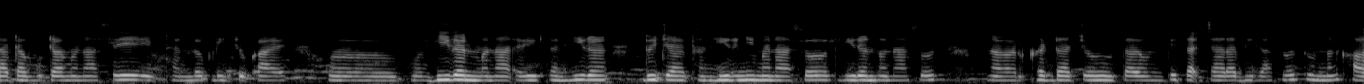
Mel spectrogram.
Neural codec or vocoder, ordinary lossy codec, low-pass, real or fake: codec, 16 kHz, 4 kbps, X-Codec, HuBERT features, trained on balanced general audio; none; none; fake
